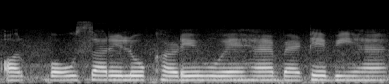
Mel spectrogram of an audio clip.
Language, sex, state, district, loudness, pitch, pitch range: Hindi, female, Chhattisgarh, Raipur, -13 LUFS, 195 Hz, 195-200 Hz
